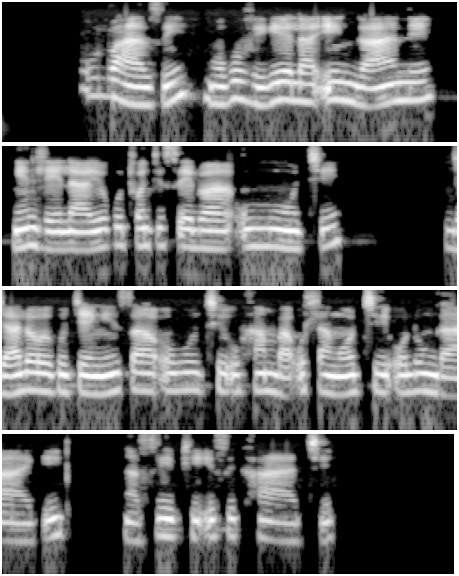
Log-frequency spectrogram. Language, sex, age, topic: North Ndebele, female, 36-49, health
